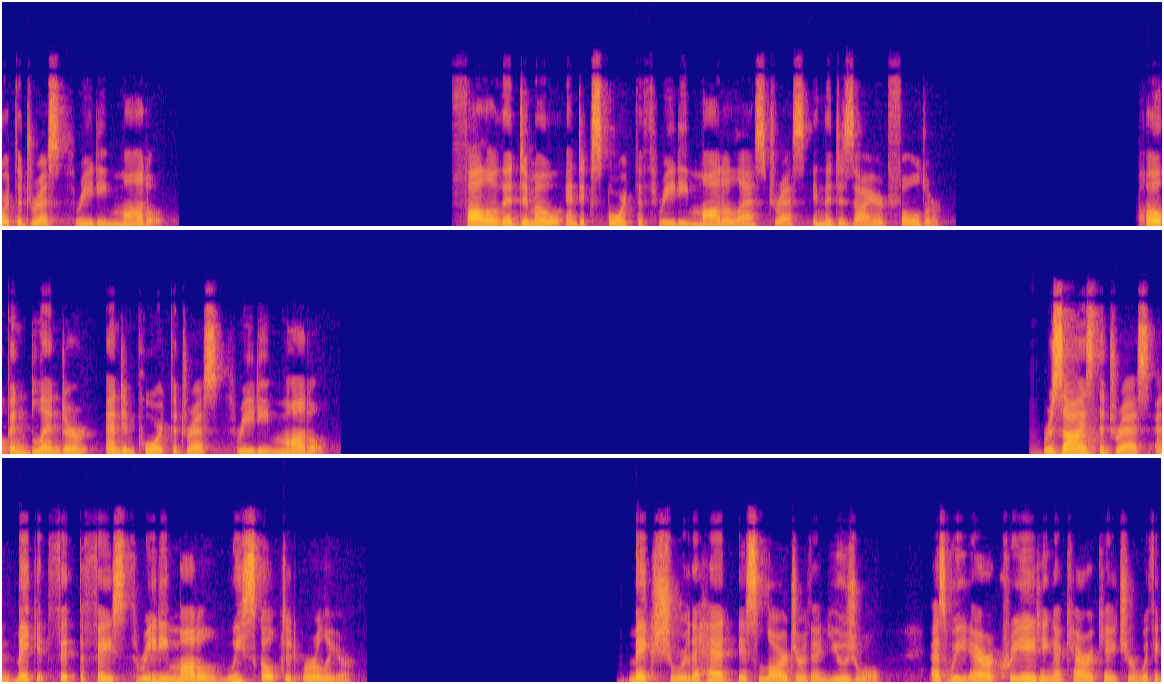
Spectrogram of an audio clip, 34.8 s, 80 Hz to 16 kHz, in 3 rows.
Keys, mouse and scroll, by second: 4.5-6.5 drag, 6.8-7.9 drag, 7.9-8.2 typing, 10.1-11.3 drag, 13.4-15.7 drag, 17.2-19.1 drag, 19.4-20.5 drag, 20.5-22.7 scroll down 4, 22.7 s, 23.1 g, 24.0 scroll down 3, 24.2 s, 25.0 click, 25.3 g, 25.8 click, 26.0-27.1 scroll up 5, 27.1 s, 27.7 click, 27.9-28.5 scroll down 6, 28.5 g, 30.0 click, 30.6-31.5 scroll up 3, 31.5 scroll up 1, 31.7 click, 31.9-32.3 scroll down 2, 32.3 s, 32.7 click, 33.2 g.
